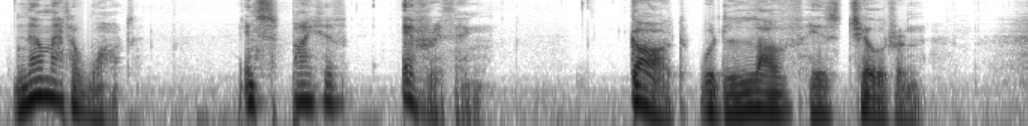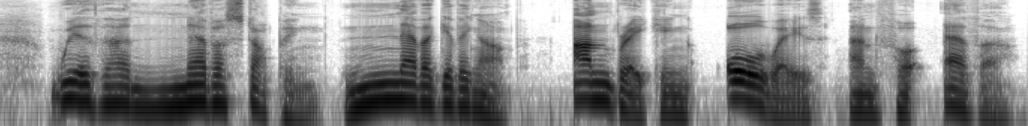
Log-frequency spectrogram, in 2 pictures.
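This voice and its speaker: A man narrating a children's Bible story in a tender, expressive storybook manner. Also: on the low side, slow pace, gravelly, long pauses, dry recording, clean studio sound.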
